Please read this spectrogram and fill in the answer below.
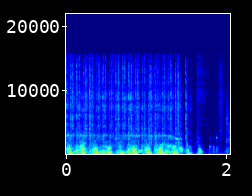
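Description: Domestic electric sewing machine stitching a stretch (lightning bolt) stitch through knit fabric: a fast, even clatter of needle strokes over a faint motor whine, which stops about one and a half seconds in.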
